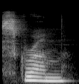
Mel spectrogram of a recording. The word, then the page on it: scrum: American English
